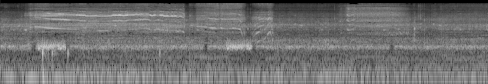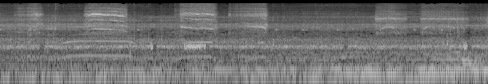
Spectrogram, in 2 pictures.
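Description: Small electric motors and gearbox of a toy RC bulldozer whining in repeated bursts as it pushes gravel, the pitch wavering as the motor speed changes.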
